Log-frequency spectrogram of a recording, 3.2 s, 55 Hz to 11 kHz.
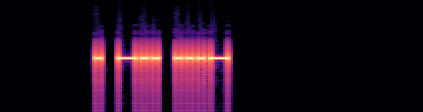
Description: Morse code, heard as a keyed tone, about 28 wpm, 700 Hz. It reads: EDV
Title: All Cut Numbers - 3-Digit 28wpm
